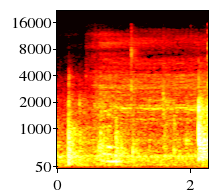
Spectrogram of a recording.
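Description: Small electric motors of a LEGO Mindstorms EV3 robot running faintly as it drives across a wooden floor, with one sharp click just after the start.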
